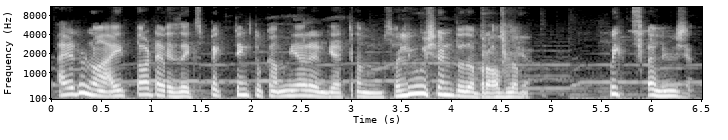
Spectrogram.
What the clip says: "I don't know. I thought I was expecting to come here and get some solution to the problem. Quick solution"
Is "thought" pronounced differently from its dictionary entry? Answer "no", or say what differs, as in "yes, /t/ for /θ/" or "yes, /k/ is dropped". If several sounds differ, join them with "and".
yes, /t/ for /θ/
